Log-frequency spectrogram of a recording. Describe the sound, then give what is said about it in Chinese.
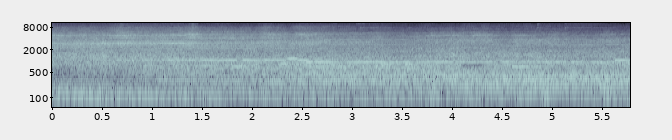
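An airplane taxis, accelerates and climbs into the sky, its engines roaring loudly and steadily, a dense rumbling wash with a thin whining tone threaded through it. The noise holds at an even level throughout, with no voices. “飞机滑行、加速、拉升、直插苍穹。”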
